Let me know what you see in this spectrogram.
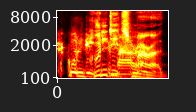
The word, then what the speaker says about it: Gunditjmara: Now, first of all, I said that wrong, didn't I? Is it Gunditjmara? Is that how I say it? – It's Gunditjmara.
